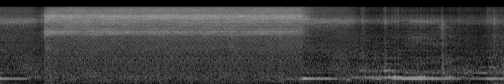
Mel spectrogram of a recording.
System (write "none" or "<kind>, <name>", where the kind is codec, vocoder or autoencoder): autoencoder, DAC-VAE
